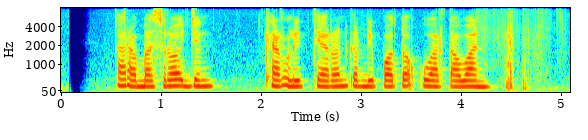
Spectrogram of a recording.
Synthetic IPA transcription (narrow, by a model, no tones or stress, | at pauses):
t̪aɾabasɾɔd͡ʒɨŋ | kʰarlit̪ʰɛɾɔnkɨrdipɔt̪ɔkuwart̪awan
